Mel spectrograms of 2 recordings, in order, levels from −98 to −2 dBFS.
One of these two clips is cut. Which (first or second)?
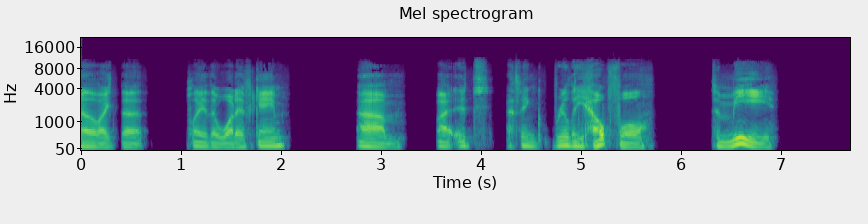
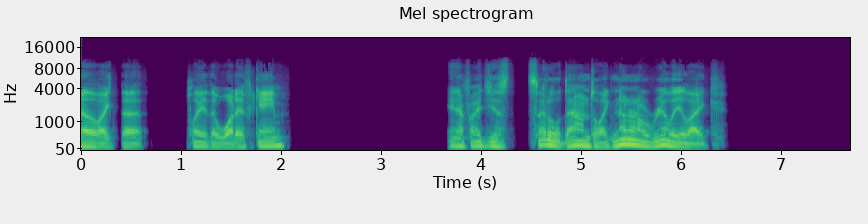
first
